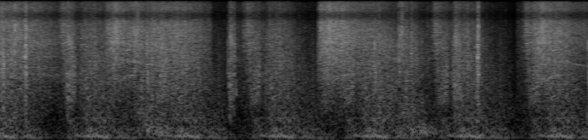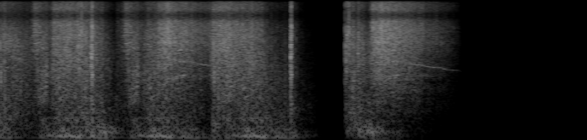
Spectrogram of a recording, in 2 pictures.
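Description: Mobile game battle sound effects clash and zap.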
